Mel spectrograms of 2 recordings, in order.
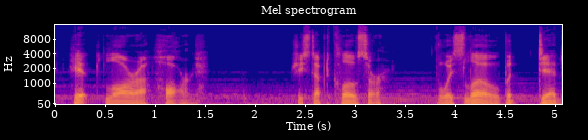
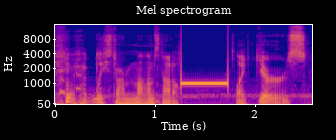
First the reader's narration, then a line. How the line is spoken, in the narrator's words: Sophia muttered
